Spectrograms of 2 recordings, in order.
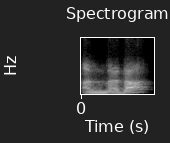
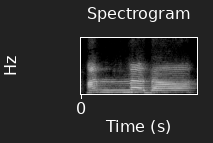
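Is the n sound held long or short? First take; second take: short; long. First: The n sound is single and short. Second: The n sound is doubled and held long. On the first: The speaker calls it wrong. "not annada" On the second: The speaker calls it right. "a will have a pressure. ... So to get the double n sound"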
